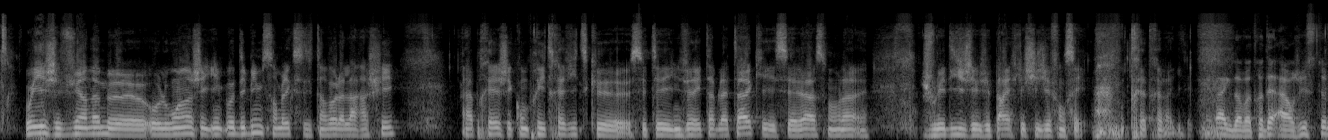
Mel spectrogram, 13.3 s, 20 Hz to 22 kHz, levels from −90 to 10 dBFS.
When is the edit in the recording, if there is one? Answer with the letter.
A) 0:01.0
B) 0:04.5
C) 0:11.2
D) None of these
C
